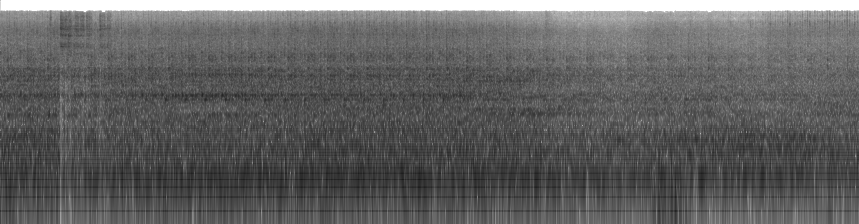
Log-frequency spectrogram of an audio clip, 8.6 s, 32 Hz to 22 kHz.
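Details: 2004 Ford F150 5.4 3V Triton V8, 104,000 miles, idling with a loud diesel-like clatter from worn cam phasers. Changing the VCT valves didn't help; replacing both phasers made it quiet.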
